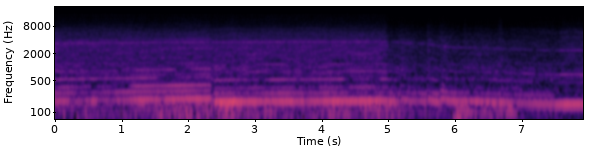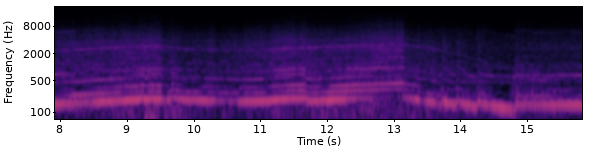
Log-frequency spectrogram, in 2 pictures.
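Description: A racing car engine screams at high revs, dropping and rising in pitch through gear changes.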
